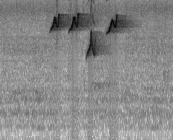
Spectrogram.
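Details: Quick four-note cinereous tit phrase from a lure recording meant to make other birds join in: sharp, very high chirps, the third dipping lower, all within under a second.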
